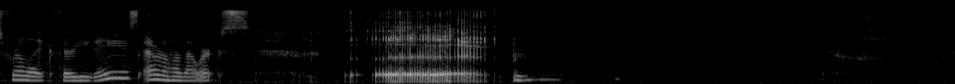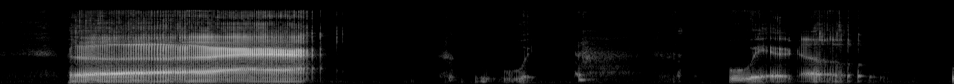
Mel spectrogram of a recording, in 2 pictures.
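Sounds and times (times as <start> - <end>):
woman burping: 3.4 - 5.5, 10.2 - 12.8.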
